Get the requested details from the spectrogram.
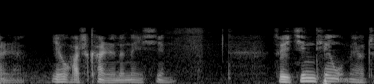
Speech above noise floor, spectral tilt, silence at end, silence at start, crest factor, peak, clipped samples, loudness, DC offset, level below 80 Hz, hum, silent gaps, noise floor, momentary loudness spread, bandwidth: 20 dB; -10 dB/octave; 0 s; 0 s; 24 dB; -8 dBFS; under 0.1%; -29 LUFS; under 0.1%; -48 dBFS; none; none; -49 dBFS; 21 LU; 5.8 kHz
